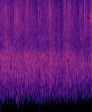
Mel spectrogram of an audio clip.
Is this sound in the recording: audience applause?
yes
